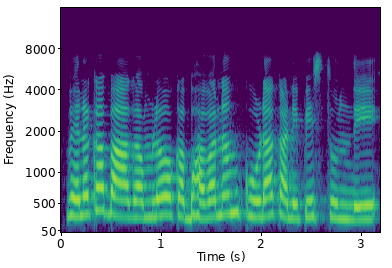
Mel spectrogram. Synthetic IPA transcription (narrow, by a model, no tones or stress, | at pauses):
ʋɛnɐkɐbʱaːɡɐmlo̞ːɔkɐbʱɐʋɐnɐmkuːɽaːkɐnipist̪und̪i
